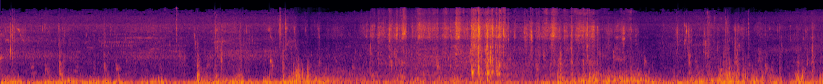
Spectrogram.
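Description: Wind buffeting the microphone with a steady low rumble, over scattered knocks and handling noise in a small aluminium boat. About six seconds in there is a short, louder clatter at a lidded bucket in the boat.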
